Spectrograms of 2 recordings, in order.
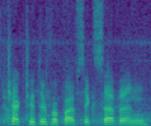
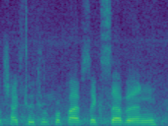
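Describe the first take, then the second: First: Said in the usual way. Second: Muffled behind a hand; hand over mouth. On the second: Real, not acted. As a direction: talk through a covered mouth. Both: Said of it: "Is it muffled now?".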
